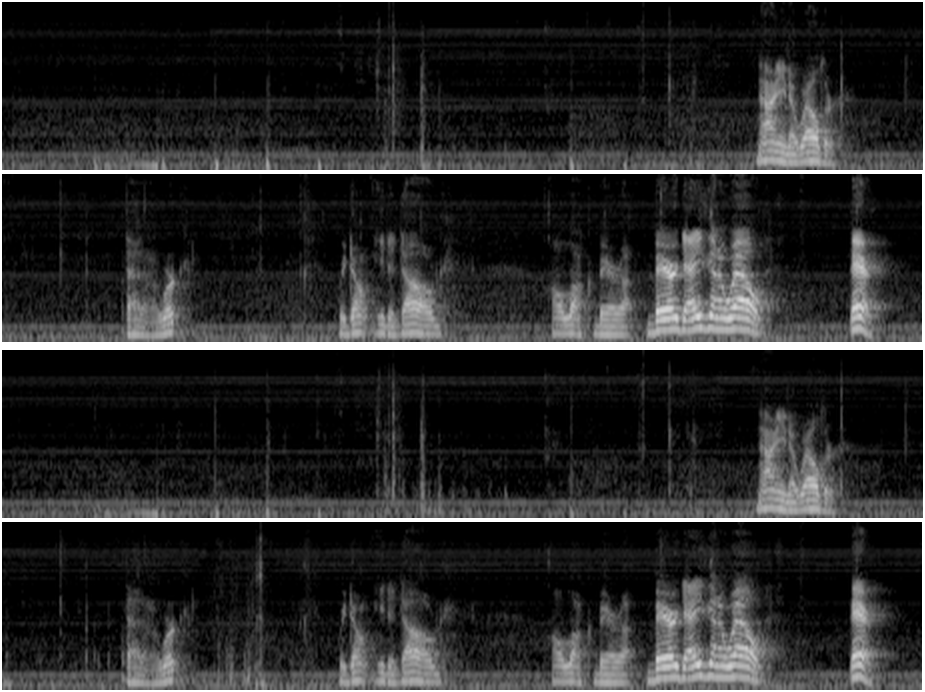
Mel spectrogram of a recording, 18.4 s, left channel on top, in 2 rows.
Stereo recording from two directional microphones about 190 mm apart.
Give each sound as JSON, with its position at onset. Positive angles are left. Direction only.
{"t": 7.5, "sound": "speech", "side_deg": 0}
{"t": 10.4, "sound": "speech", "side_deg": 10}
{"t": 12.5, "sound": "speech", "side_deg": 15}
{"t": 14.7, "sound": "speech", "side_deg": 10}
